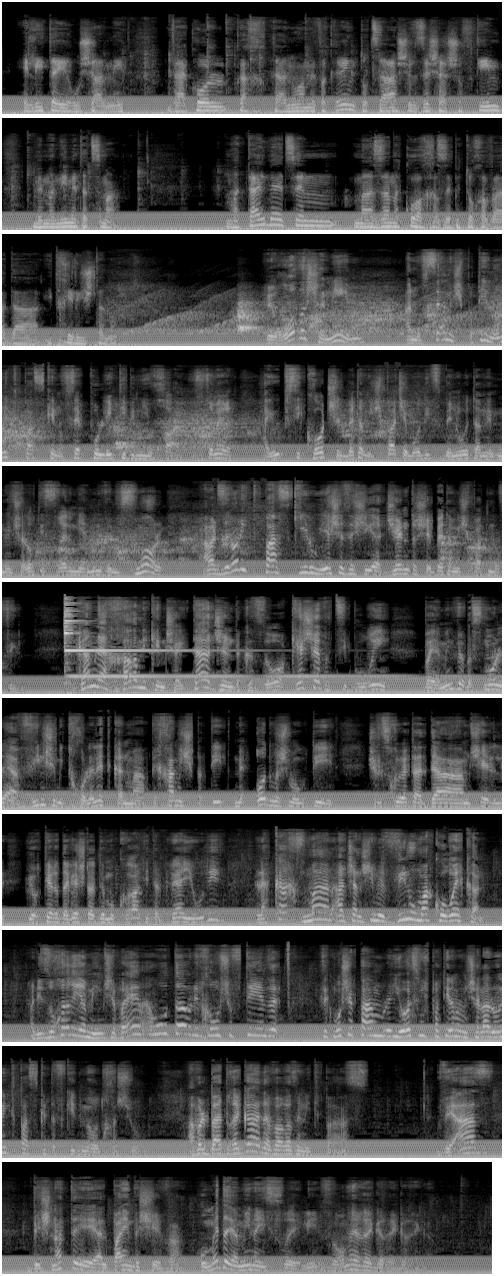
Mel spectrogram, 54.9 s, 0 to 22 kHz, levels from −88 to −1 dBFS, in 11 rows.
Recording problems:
garbled, watery; slightly
household noises; very loud; throughout; 1 dB above the speech
electrical hum; loud; throughout; 50 Hz, 8 dB below the speech
alarm; faint; from 11 to 15 s; peak 10 dB below the speech

